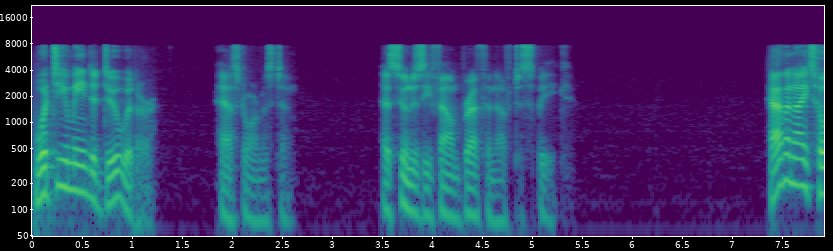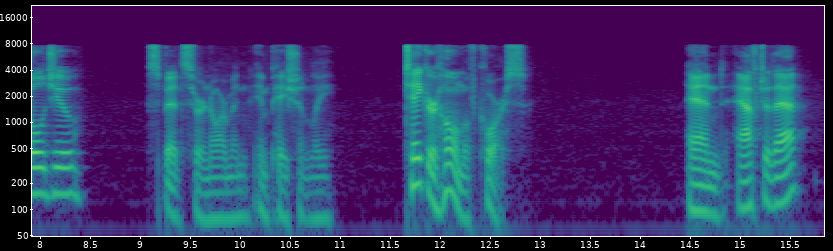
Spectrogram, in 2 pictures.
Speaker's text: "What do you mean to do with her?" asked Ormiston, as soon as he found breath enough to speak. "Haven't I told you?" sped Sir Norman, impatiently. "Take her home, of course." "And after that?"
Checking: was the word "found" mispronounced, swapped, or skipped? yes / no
no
